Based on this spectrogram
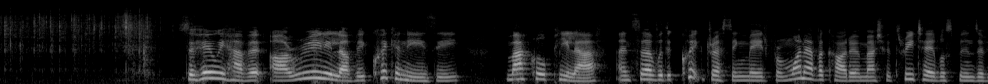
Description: Something crumples and crinkles, and then a woman speaks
